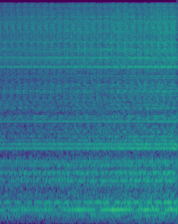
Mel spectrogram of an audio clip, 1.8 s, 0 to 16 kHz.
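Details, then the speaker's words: Antique Allis-Chalmers 10 HP electric motor after shaft and keyway repair (rotor had rubbed), run from a converter: smooth, steady hum, constant high tone, no knocks, rubs or scraping; runs evenly, healthy. "That's just what it should do."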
